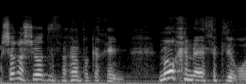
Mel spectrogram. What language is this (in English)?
Hebrew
